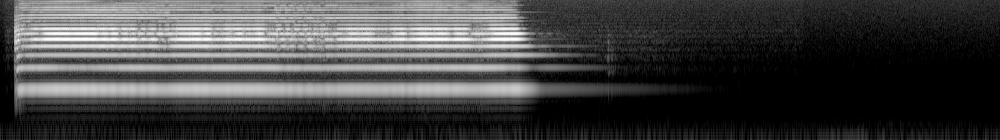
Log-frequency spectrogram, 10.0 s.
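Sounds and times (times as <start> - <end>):
violin bowed arco notes: 0.2 - 5.8.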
